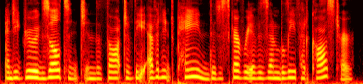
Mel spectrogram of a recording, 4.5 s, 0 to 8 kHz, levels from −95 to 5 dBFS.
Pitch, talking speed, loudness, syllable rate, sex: 215 Hz, 250 wpm, -20 LUFS, 6.7 syllables/s, female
